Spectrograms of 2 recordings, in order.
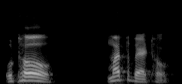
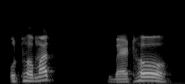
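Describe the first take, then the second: First: "उठो" as a firm command, pause, "मत बैठो"; pause after उठो. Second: "उठो, मत" in one go, stop, then "बैठो"; pause after मत. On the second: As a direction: break after "मत", before a separate "बैठो". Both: Shown as a demonstration. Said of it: "वक्फ के वजह से कितना फ़र्क".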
